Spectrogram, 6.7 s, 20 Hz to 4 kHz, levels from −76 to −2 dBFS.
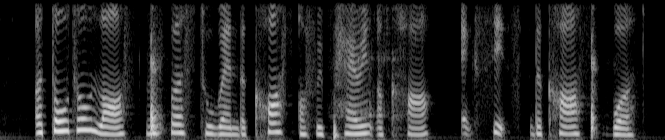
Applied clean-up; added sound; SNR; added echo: neural mask model RNNoise.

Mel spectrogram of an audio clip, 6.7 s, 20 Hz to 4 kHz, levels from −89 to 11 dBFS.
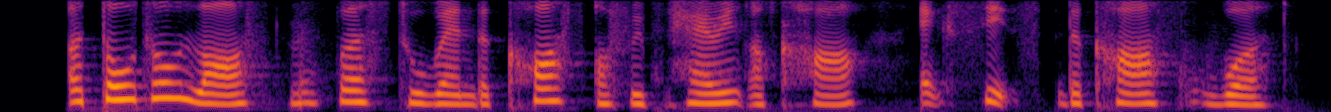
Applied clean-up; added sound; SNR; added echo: neural mask model DeepFilterNet 3.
